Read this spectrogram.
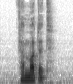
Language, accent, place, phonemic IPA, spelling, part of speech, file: German, Germany, Berlin, /fɛɐ̯ˈmɔtət/, vermottet, adjective, De-vermottet.ogg
- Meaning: moth-eaten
